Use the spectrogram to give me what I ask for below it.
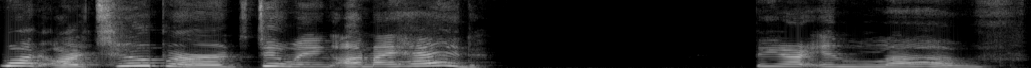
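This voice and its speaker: Using a put-on character voice pitched extremely high, a woman speaks at a very slow pace with long, frequent pauses. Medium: read story. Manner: anxious, fretful.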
